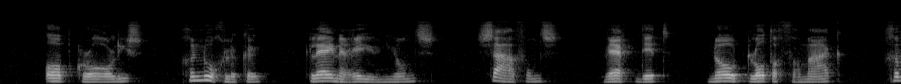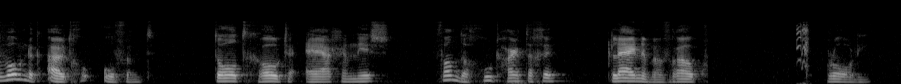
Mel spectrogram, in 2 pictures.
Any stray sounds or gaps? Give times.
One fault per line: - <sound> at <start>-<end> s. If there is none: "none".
- squeak at 17.0-17.1 s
